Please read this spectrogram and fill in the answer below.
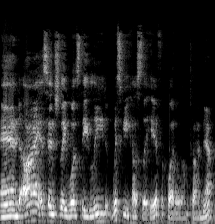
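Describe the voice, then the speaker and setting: A man with an Australian accent speaks at a moderate pace and medium pitch. There is noticeable background noise and audible room echo. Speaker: whiskey podcast co-host, distillery worker. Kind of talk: casual chat.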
